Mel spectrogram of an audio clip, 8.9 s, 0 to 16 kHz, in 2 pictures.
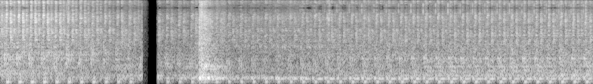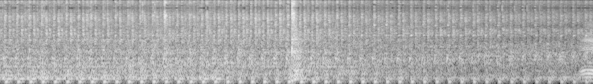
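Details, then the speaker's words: Cub Cadet 107 garden tractor, cold start on full choke, new fuel filter and fuel line: single-cylinder engine holding steady, even idle putt, no stumbling; a little smoky and smelly at first, now runs good. "now it sounds good."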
